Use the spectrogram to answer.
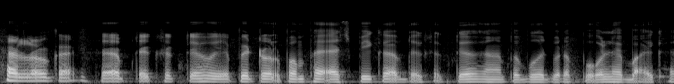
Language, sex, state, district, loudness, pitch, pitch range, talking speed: Hindi, male, Chandigarh, Chandigarh, -20 LUFS, 125 Hz, 115-135 Hz, 215 wpm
